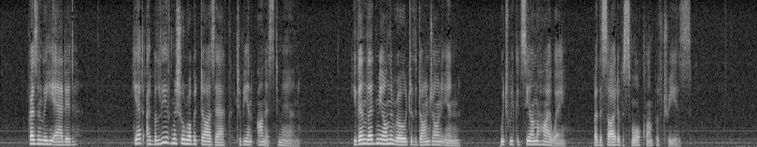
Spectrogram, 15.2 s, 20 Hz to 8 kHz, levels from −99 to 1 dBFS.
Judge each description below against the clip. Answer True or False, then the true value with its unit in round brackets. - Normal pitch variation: False (5.8 semitones)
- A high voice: False (165 Hz)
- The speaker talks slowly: False (160 wpm)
